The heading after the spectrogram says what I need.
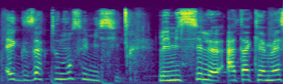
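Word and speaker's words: ATACMS: ces missiles les missiles attaque MS sont l'acronyme de Army tactile missile système prononcé en anglais attaquem traduisz attaquezles c'est ici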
